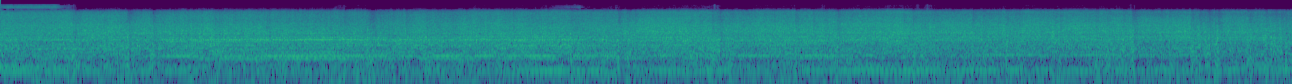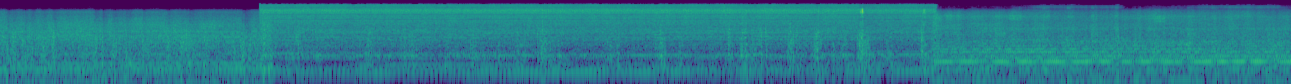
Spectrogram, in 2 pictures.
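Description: Motorboat engine running steadily under way, a low even drone with wash and wind noise; partway through the sound changes for several seconds to a thinner, quieter engine sound before the drone returns.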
